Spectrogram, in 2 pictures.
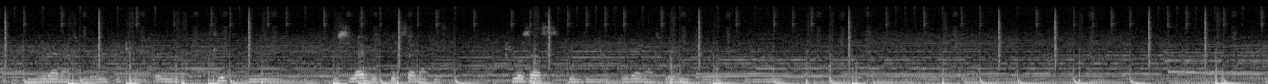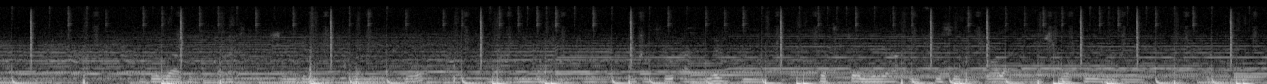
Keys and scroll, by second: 1.7 b, 3.3 [, 7.2 ctrl+z, 12.1 ], 23.5 ].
